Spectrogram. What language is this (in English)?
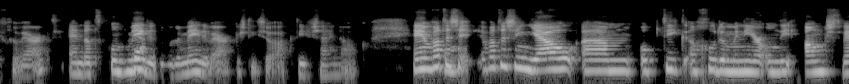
Dutch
